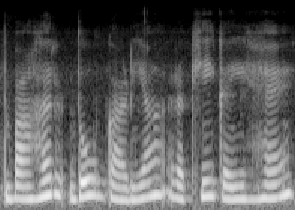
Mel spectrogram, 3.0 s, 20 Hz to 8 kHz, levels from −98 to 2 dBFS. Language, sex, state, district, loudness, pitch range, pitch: Hindi, female, Madhya Pradesh, Dhar, -14 LUFS, 185-220 Hz, 190 Hz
